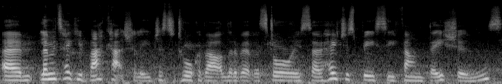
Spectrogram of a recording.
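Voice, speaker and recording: The speaker keeps a moderate pace with ordinary pitch variation over noticeable background noise. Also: woman. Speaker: bank innovation executive. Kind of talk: interview. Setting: live event venue.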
